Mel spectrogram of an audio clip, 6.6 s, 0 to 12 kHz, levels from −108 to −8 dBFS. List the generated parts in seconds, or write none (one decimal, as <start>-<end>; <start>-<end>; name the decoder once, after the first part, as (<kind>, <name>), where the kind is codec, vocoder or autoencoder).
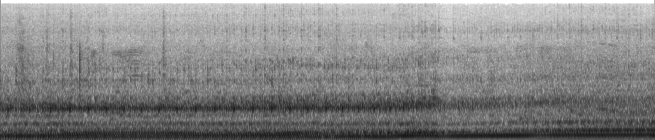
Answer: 3.2-4.0 (vocoder, BigVGAN v2)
